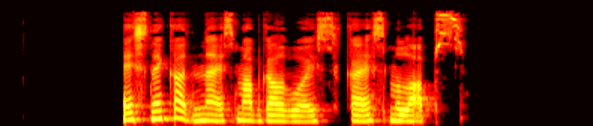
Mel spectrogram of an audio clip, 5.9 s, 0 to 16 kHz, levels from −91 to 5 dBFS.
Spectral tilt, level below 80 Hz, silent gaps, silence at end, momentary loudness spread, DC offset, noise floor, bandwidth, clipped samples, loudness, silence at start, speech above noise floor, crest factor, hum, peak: -4 dB/octave; -62 dBFS; 3.42-3.46 s; 1.3 s; 6 LU; under 0.1%; under -90 dBFS; 11.5 kHz; under 0.1%; -16 LUFS; 1.25 s; over 75 dB; 18 dB; none; 0 dBFS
